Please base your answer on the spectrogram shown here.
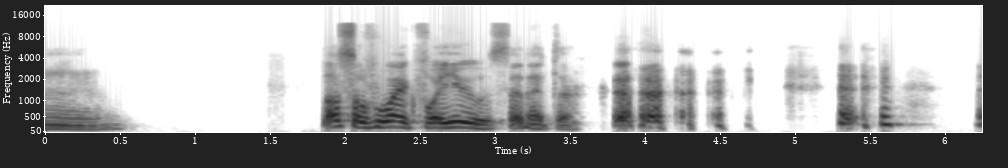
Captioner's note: laughs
